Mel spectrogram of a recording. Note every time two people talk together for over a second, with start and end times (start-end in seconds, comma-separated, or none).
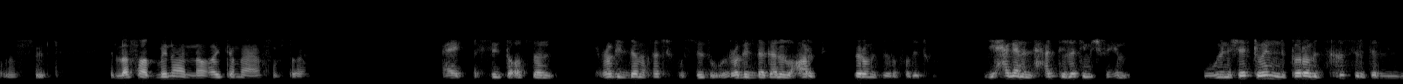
none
